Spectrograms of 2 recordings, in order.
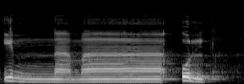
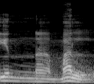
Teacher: Alif ketika berada di tengah kalimat seperti itu tidak dibaca jadi kita membacanya bukan Inna pun tetapi Inna maal langsung kita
